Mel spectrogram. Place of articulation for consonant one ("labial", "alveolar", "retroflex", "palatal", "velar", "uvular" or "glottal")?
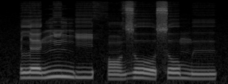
alveolar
